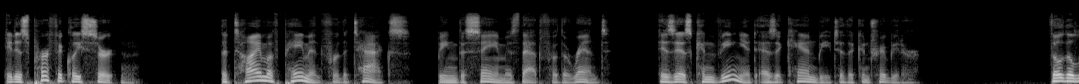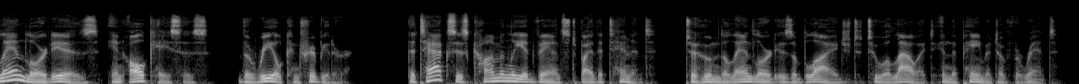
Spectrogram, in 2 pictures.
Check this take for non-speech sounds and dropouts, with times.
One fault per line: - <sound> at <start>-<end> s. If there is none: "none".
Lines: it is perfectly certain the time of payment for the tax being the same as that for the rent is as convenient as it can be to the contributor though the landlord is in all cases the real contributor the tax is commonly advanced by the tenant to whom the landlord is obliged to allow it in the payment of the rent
none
